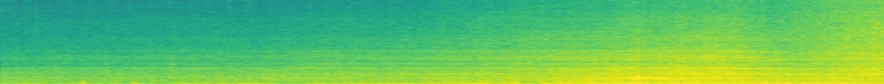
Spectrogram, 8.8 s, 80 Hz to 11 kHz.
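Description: Class 158 diesel multiple unit approaching and passing over a level crossing: its diesel engines run steadily under the rising rumble of wheels on rail, growing louder as it draws close and passes.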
